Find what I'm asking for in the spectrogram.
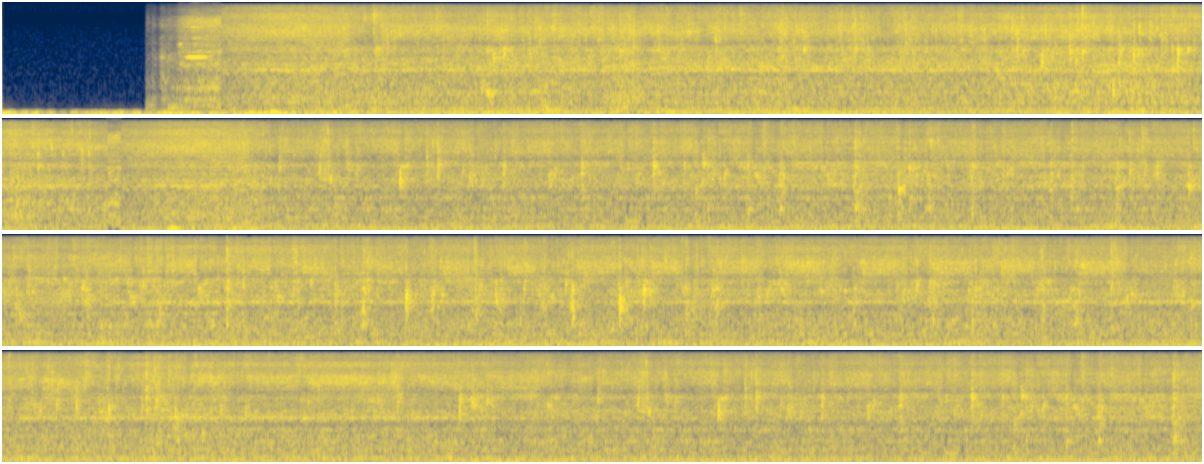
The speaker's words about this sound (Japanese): それじゃあこのまま頭を洗い流していくから、まだお目目閉じててね。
